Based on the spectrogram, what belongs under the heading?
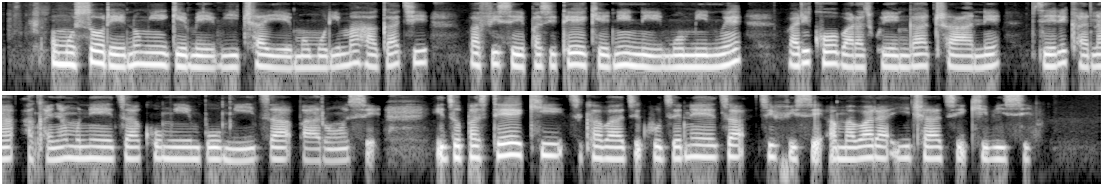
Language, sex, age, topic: Rundi, female, 18-24, agriculture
